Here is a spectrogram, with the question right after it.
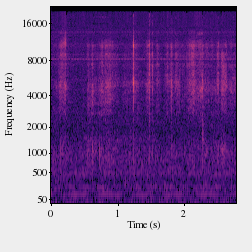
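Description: Soft, papery crinkles and light taps from strips of colored paper being folded over one another, quiet and close, with a gentle low hum underneath.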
